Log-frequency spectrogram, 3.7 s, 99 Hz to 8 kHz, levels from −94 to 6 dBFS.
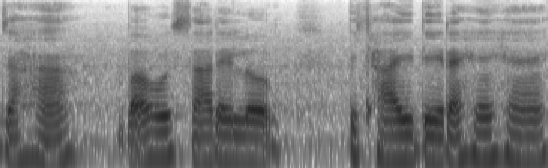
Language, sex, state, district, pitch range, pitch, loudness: Hindi, male, Bihar, Kaimur, 115-125 Hz, 115 Hz, -18 LUFS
